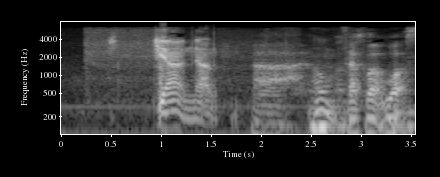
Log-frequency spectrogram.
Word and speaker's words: Stjarnan: And we've got some pronunciations for you. This is an Icelandic team, famous for the celebrations. Starnan. Starman. Stjarnan.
